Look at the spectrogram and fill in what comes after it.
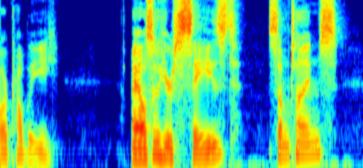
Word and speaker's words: Sazed: So I believe canonically in the audiobooks, which I believe are, according to Brandon, the canonical pronunciations, I believe it is Sazed.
